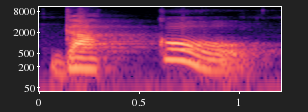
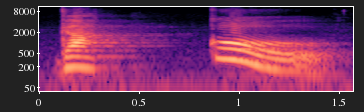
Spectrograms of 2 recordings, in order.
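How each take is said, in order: First: The word is said quickly. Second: The word is said slowly. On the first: "if we say that quickly" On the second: "we read it gakkou"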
